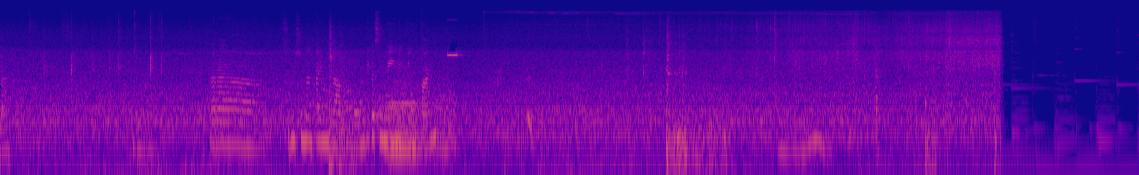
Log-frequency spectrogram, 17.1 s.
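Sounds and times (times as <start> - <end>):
fish sizzling in a pan: 9.2 - 15.0.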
